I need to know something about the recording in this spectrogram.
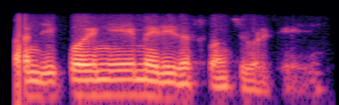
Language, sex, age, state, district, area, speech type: Punjabi, male, 45-60, Punjab, Gurdaspur, urban, conversation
